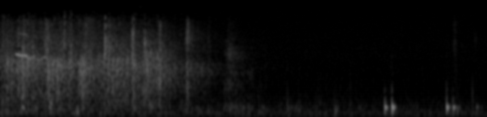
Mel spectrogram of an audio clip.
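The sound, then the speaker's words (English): An audience claps, welcoming speakers up to share about giving to World Missions, in a dense, even burst of applause that fades out after about three seconds, leaving quiet murmur and a couple of brief low thumps. “That would be a clap time.”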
